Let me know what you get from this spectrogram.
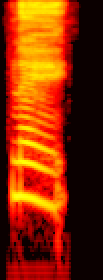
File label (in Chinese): "内", Chinese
